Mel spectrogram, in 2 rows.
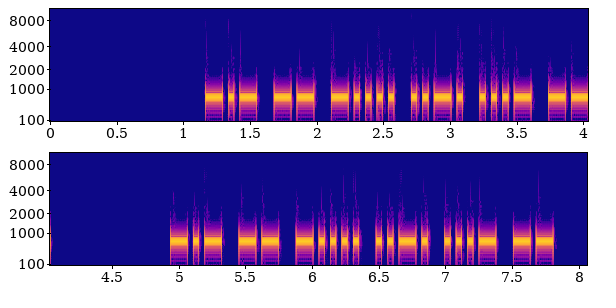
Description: Morse code, heard as a keyed tone, about 28 wpm, 700 Hz. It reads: KM6FVM KM6FVM
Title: USA Call Signs - 6 Characters - Repeated 2x - 28wpm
